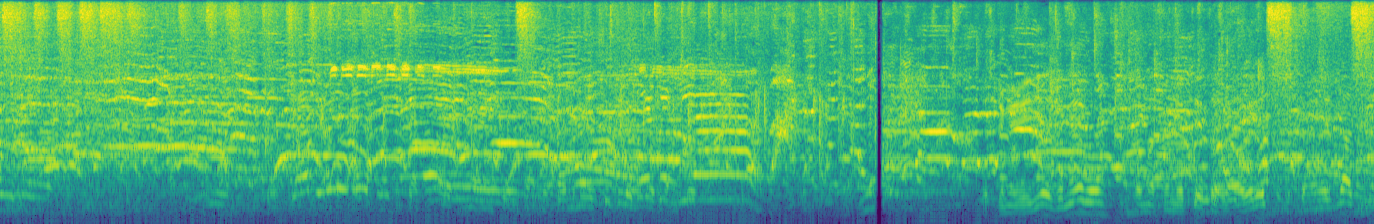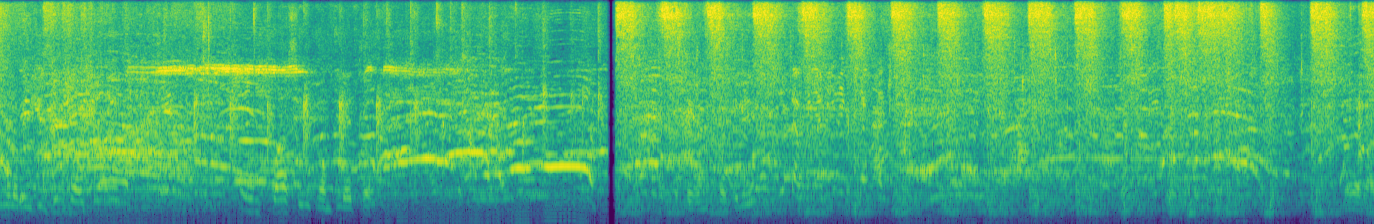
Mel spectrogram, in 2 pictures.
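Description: A crowd of men and women shouts and cheers excitedly close by, outdoors.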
